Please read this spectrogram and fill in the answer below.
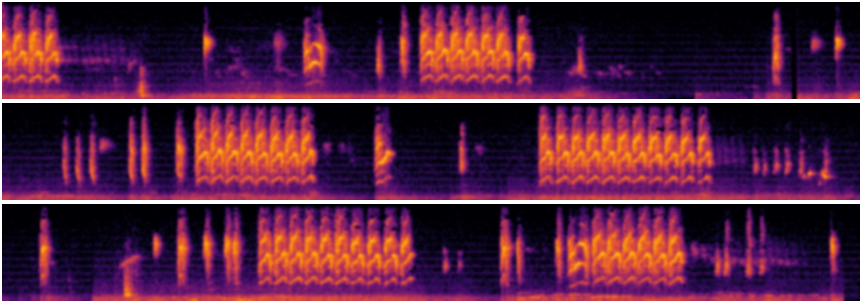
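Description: Female olive-backed sunbird calling in breeding condition, the call used to lure males: fast, high trills of about a second and a half, repeated five times several seconds apart, with single short chirps between them.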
